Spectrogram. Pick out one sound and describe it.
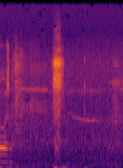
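A young man sighs sleepily.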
